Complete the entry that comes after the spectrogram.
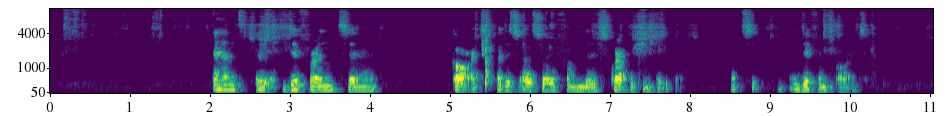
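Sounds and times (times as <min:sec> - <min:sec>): paper cards rustling: 0:00.0 - 0:03.0, 0:09.6 - 0:10.6.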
